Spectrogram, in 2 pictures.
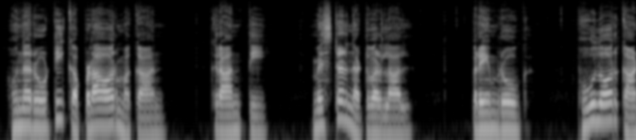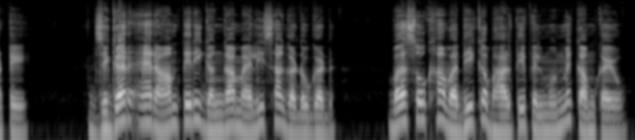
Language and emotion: Sindhi, neutral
